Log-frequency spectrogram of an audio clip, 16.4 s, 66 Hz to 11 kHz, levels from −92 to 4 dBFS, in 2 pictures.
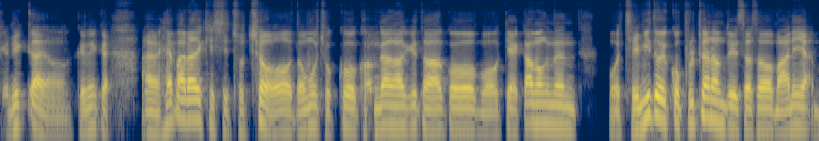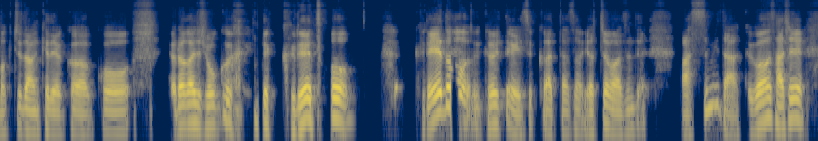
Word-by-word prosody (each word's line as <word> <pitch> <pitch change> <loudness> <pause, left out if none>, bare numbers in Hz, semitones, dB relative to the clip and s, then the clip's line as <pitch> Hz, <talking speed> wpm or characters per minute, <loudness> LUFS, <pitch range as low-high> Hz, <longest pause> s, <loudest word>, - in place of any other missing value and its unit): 그니까요. 80 -8 -1
그니까 115 +4 -3 0.3
아, 100 - -1
해바라기씨 135 +1 +2
좋죠. 100 -1 +1
너무 115 +5 -1
좋고 115 -1 -2
건강하기도 120 0 +1
하고 110 +1 +3
뭐 95 0 -3
이렇게 - - -2
까먹는 125 -4 +1 0.3
뭐 - - -4
재미도 160 +10 +4
있고 - - -1
불편함도 135 -2 +3
있어서 115 0 +2
많이 105 +5 +2
먹지도 95 - -4
않게 100 +2 -4
될 100 -2 -3
것 - - -4
같고. 100 +2 -3 0.4
여러 125 - +4
가지 130 -1 +3
좋을 120 0 -3
것 - - -3
같은데 - - -7
그래도 150 +5 +2 0.6
그래도 240 - +4 0.3
그럴 125 +1 -1
때가 - - -2
있을 90 - -9
것 - - -5
같아서 - - -7
여쭤봤는데. 105 +2 -4 0.4
맞습니다. 235 +4 -6
그거 130 +9 +2
사실 150 +2 +1
120 Hz, 350 characters per minute, -19 LUFS, 105-130 Hz, 0.6 s, 재미도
